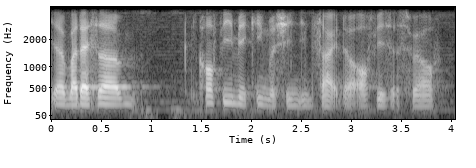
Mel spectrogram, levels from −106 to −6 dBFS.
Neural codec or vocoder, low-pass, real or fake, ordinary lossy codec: none; 3.6 kHz; real; none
